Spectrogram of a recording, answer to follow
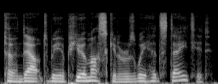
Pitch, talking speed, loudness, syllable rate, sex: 145 Hz, 330 wpm, -18 LUFS, 7.7 syllables/s, male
